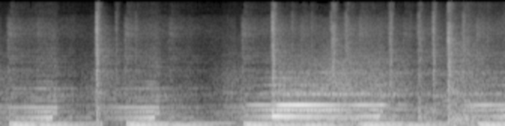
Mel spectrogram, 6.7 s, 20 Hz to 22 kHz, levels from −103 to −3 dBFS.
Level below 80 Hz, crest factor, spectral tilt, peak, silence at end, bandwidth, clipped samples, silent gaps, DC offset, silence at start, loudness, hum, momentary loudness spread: -28 dBFS; 18 dB; -6 dB/octave; -4 dBFS; 0 s; over 20 kHz; under 0.1%; none; under 0.1%; 0 s; -22 LUFS; none; 16 LU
